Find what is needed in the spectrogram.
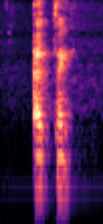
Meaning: inflection of atteindre: 1. first/second-person singular present indicative 2. second-person singular imperative
- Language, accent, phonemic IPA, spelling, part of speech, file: French, Canada, /a.tɛ̃/, atteins, verb, LL-Q150 (fra)-atteins.wav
